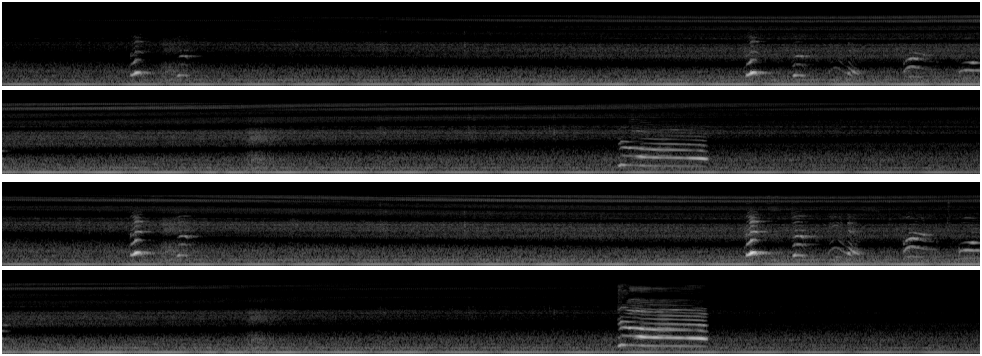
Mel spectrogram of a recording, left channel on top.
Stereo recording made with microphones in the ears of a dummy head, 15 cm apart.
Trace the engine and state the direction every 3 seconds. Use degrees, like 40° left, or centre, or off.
50° right, 30° right, 10° right, 20° left, 40° left, 50° left, 60° left.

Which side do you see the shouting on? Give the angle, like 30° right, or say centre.
60° right.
